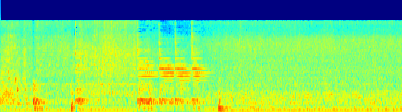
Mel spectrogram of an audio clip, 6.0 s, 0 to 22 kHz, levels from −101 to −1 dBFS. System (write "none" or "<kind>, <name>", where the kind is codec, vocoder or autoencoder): none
